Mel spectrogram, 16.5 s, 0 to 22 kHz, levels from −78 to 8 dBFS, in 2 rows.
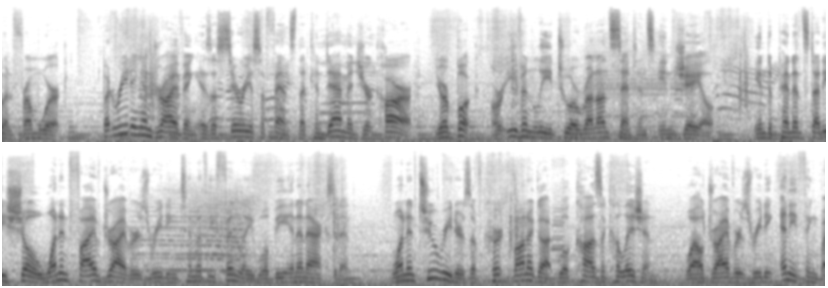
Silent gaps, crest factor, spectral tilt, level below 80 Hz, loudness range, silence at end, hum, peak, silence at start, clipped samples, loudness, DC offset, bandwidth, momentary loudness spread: none; 16 dB; -5 dB/octave; -34 dBFS; 1 LU; 0 s; none; -4 dBFS; 0 s; under 0.1%; -22 LUFS; under 0.1%; 19 kHz; 6 LU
